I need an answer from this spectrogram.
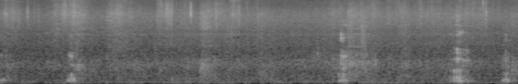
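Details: Contented pigs making gentle grunts: four short, soft, low grunts spaced irregularly across about seven seconds, separated by quiet stretches with a faint steady background hiss.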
